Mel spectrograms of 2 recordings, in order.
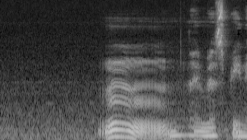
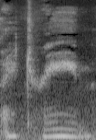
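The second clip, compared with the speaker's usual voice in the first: usual speaking voice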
